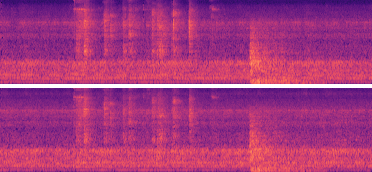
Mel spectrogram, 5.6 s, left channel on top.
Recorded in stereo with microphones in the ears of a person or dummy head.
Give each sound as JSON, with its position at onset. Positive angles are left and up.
{"t": 1.1, "sound": "keys jangling", "side_deg": -15, "distance_m": 1.9}
{"t": 3.7, "sound": "an explosion", "side_deg": -30, "distance_m": 1.9}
